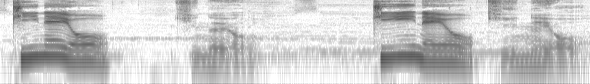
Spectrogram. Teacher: Notice the change in the word for long. In front of 네요. the final L sound of 길. is dropped.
